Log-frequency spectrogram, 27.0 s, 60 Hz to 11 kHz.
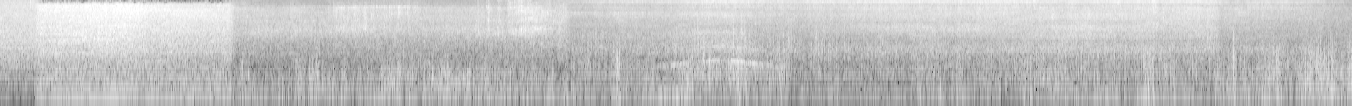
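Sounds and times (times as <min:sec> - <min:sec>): storm wind buffeting microphone: 0:04.2 - 0:27.0
rising and falling tone: 0:12.2 - 0:16.2.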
